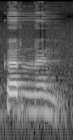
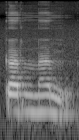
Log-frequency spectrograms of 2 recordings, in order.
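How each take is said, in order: Both takes have the same delivery.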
